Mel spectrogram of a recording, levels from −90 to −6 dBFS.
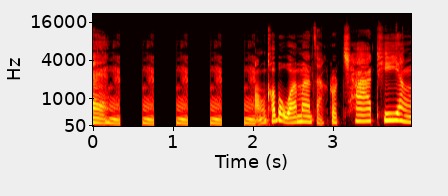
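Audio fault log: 0.34–2.03 s, stutter with silent gaps: the same 135 ms speech fragment repeats four times with 288 ms of dead silence between, likely a stalled stream replaying its last fragment.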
